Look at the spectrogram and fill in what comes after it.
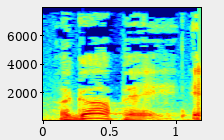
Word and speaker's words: agape: Agape, A-G-A-P, long E.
